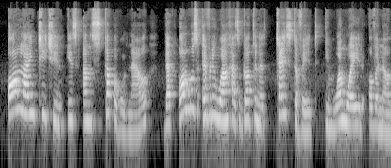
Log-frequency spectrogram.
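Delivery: plain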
